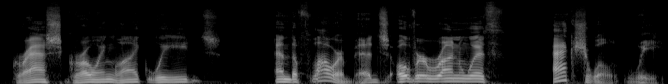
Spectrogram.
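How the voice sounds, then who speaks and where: Male audiobook narrator for first-person fiction, slightly low gravelly voice with fry, close dry recording. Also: no echo.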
